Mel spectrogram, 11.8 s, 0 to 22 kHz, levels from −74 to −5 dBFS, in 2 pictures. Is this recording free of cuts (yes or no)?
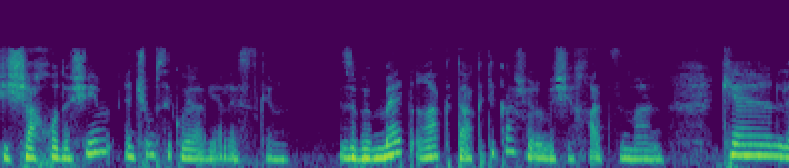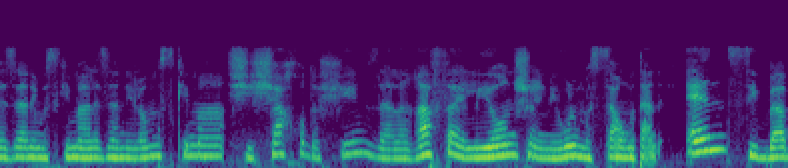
no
